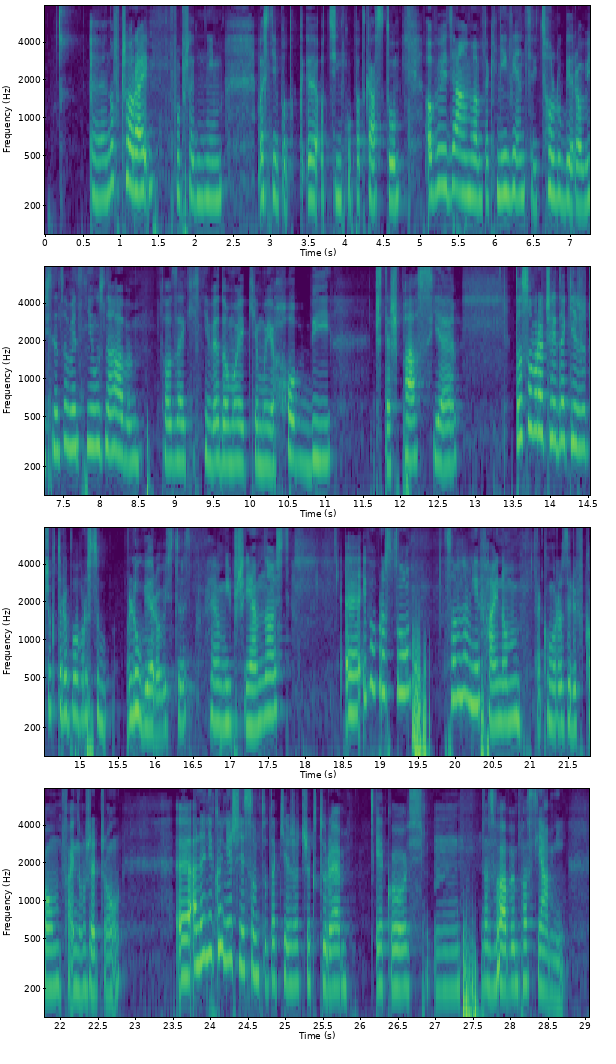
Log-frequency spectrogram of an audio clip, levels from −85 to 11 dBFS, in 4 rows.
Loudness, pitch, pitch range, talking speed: -19 LUFS, 225 Hz, 210-265 Hz, 140 wpm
